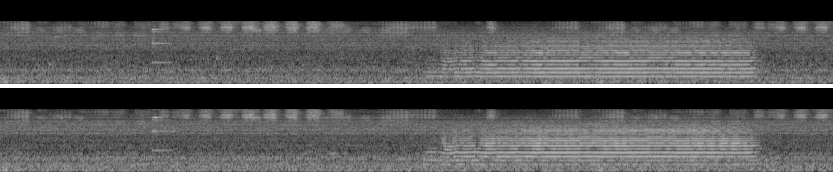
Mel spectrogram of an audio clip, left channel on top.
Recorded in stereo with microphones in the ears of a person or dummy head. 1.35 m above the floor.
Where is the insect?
Centre (ahead or behind), 3.5 m.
